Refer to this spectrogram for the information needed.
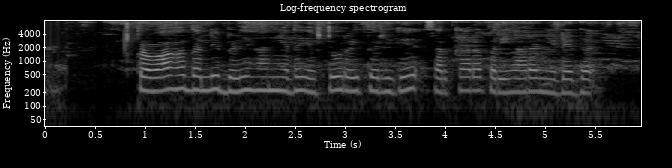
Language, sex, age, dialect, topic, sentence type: Kannada, female, 18-24, Dharwad Kannada, agriculture, statement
